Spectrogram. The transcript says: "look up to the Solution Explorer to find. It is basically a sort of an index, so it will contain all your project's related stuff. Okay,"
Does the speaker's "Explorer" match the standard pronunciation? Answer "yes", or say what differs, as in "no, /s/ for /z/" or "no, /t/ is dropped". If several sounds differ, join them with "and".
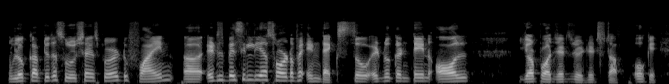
no, /ɹ/ is dropped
